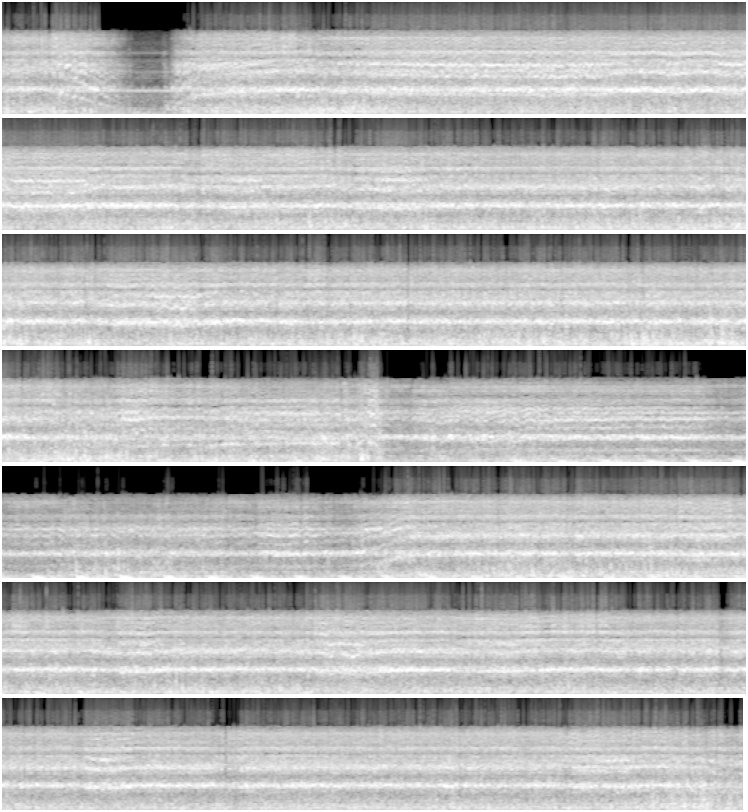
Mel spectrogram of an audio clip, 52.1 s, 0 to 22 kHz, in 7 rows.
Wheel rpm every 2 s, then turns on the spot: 130, 180, 210, 220, 220, 220, 230, 230, 230, 230, 240, 210, 160, 120, 120, 120, 130, 220, 230, 220, 220, 220, 230, 230, 230, 220.
none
